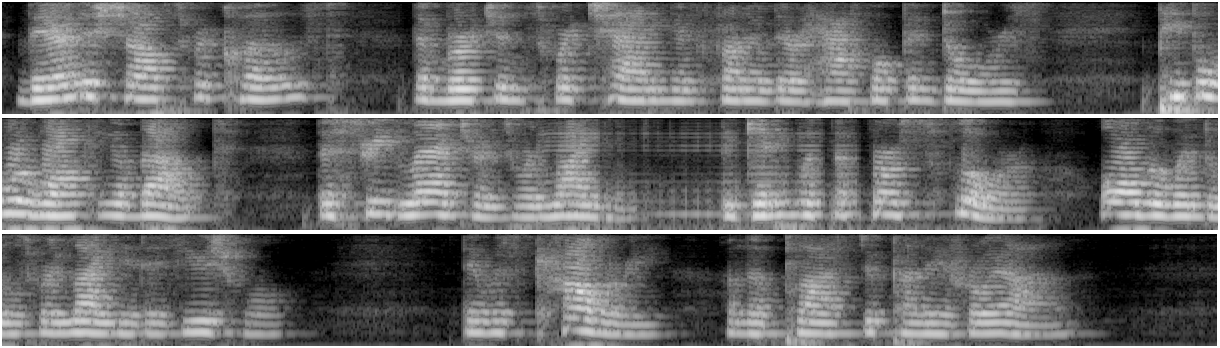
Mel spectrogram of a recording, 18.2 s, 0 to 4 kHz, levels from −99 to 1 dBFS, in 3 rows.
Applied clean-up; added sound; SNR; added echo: neural separator model SepFormer DNS4.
